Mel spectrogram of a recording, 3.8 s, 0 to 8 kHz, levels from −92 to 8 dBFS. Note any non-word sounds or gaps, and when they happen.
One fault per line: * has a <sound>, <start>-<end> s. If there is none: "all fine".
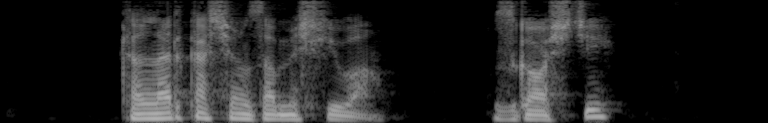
all fine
